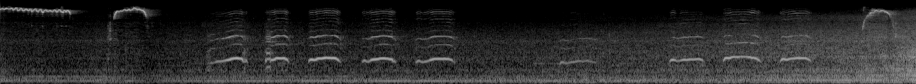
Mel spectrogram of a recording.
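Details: Baby monkey screaming: shrill high squeals open the sequence, then a run of repeated arched tonal cries about every half second, a short pause, more cries, and a final high squeal.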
